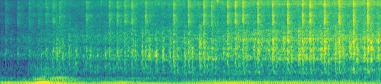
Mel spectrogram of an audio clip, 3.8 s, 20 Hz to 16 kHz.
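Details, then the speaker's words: Mini One R50 1.6 16v 90hp petrol under gentle revving: a fast metallic rattle over the engine that tracks the revs, with no smoke. Slack timing chain; the hydraulic tensioner, fed by oil pressure, is believed dead after a run to over 7000 rpm. "du coup ça serait la pour nous la chaîne est détendue même pour lui euh la chaîne le tendeur de chaîne qui ne fait plus son travail qui doit être mort"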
